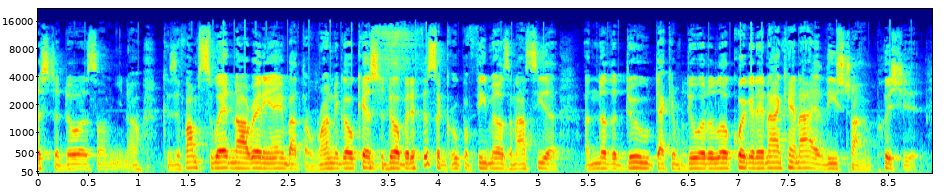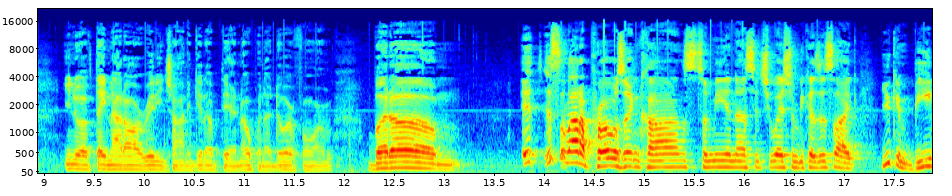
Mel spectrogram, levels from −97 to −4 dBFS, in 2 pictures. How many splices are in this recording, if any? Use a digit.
1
